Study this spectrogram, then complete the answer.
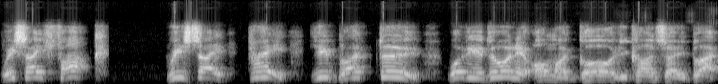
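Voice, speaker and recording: Talking very slowly in an Australian accent, a man with an extremely high voice keeps his loudness very even while his pitch swings very widely. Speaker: MMA podcast co-host. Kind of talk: casual chat. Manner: animated.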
